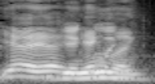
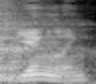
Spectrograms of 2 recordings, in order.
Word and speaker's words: Yuengling: Did I say that right? I'm always a little confused. – Yingling. Yeah. I mean, it's spelled like Yuengling, but it's Yingling.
